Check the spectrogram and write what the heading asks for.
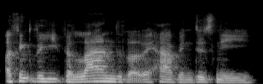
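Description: A man's voice: mid-range voice, normal speed, gravelly. A British man chatting casually as a podcast co-host. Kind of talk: casual chat.

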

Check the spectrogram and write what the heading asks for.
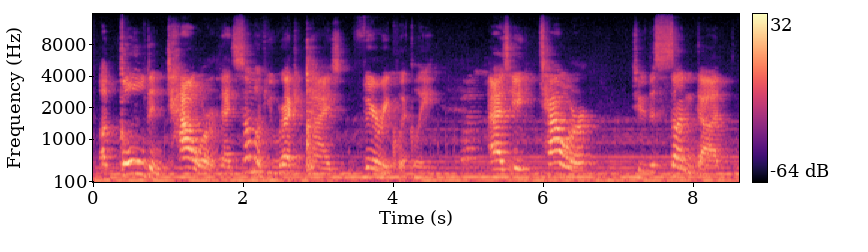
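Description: Male game master, halting descriptive tabletop narration, mid pitch, recorded off-mic with music underneath. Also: big pitch swings. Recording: roomy, distant mic under loud music.

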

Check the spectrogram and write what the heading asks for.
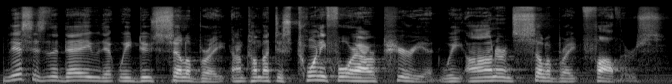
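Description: A middle-aged man preaching a sermon as pastor, emphatic, with pauses and restarts. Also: on the high side, fairly bright tone.

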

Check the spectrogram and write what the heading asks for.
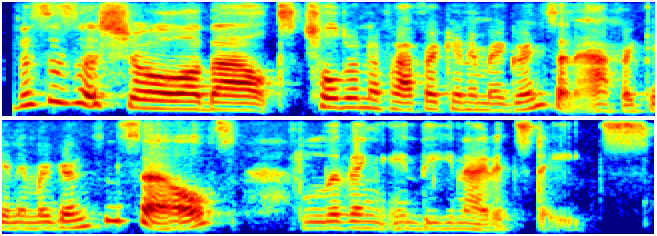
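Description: A woman's voice: lowish voice, animated, normal speed, lo-fi sound. A woman co-hosting a podcast, playful in casual chat and laughing often. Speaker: podcast co-host.

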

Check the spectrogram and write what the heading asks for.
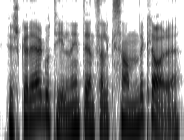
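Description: A man's voice: medium pitch, lively intonation, no echo, clean studio sound, natural voice. A man voicing a terse, frightened young woman. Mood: tense, urgent. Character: frightened determined young woman stranded on a raft.

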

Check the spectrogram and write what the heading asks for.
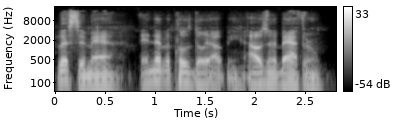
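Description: This podcast co-host talks very fast in a low, gravelly voice, joking casually as he rambles, repeats himself and boasts in street-casual phrasing. The recording is dry and clean, with studio sound.

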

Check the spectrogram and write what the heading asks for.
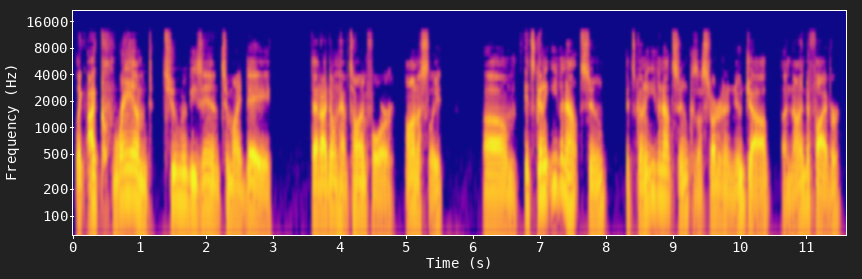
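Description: A man's voice: medium pitch, very animated, moderate pace, no echo. A man hosting a podcast on a video call, swearing freely and hyping himself up. His voice sits mid-range, and the recording is dry and close. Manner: profane, boisterous bragging. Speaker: podcast host. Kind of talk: casual chat.

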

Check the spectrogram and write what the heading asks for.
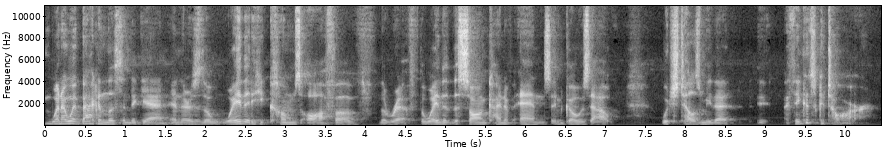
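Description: A man's voice: medium pitch, a bit bright. A man co-hosting a casual album review, thinking aloud with frequent restarts and hesitations. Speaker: co-host. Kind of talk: casual music review chat.

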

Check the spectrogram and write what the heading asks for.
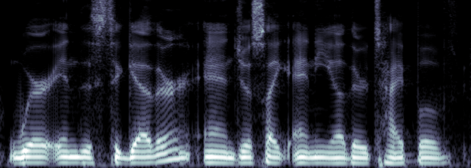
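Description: A man's voice: sits low, level tone, moderate pace, warm tone. A middle-aged man co-hosting a casual podcast, talking earnestly and motivationally and repeating phrases for emphasis. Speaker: podcast co-host.

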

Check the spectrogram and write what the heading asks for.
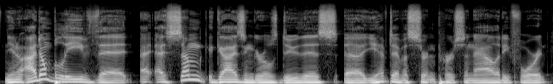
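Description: A man with a very low voice talks earnestly about dating and faith, in a loose conversational way full of fillers and restarts. The recording is dry and close, with no room sound. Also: lively intonation, brisk, darkish tone, dry recording. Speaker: pastor giving dating advice. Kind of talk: casual religious advice talk.

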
